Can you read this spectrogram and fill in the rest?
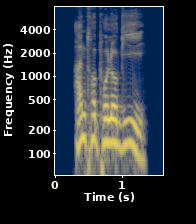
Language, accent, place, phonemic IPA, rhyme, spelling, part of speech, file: German, Germany, Berlin, /ʔantʁopoloˈɡiː/, -iː, Anthropologie, noun, De-Anthropologie.ogg
- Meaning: anthropology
